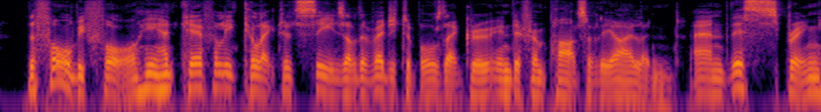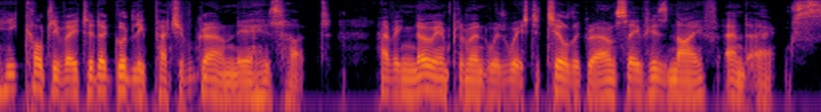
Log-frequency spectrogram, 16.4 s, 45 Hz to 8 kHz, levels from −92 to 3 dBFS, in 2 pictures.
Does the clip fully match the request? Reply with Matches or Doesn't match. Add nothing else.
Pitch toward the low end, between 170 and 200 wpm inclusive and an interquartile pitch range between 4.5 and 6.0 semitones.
Doesn't match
